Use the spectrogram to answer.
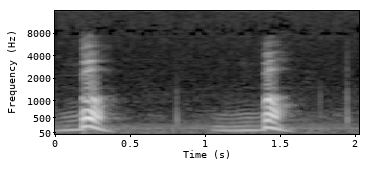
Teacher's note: the sound of the letter B is produced by placing the lips firmly together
